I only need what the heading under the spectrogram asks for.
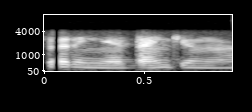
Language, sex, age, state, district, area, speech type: Tamil, male, 18-30, Tamil Nadu, Tiruchirappalli, rural, conversation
